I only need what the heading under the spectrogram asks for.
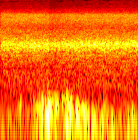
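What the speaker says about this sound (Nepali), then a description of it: "सोही हावा चलिरहेको" Wind blows steadily beside a river near a lakeside area, a continuous rushing and rustle with gusty buffeting on the microphone and no voices.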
